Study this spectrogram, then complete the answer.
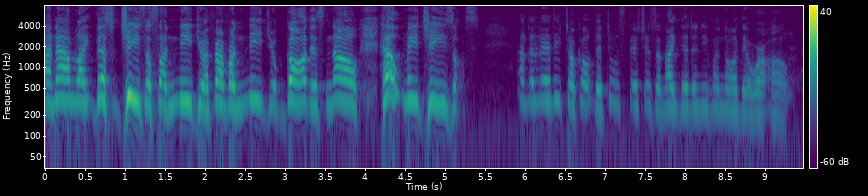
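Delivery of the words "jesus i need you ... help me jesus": mock desperate, tearful cry, slower. Retelling calling on Jesus while stitches were removed, retelling a tearful plea. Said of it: "I'm crying for dear life".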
